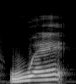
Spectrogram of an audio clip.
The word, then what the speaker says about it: ouais: Ouais, on va l'écrire. O-U-A-I-S. Ouais, ouais, ouais, c'est comme ça qu'on le prononce.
